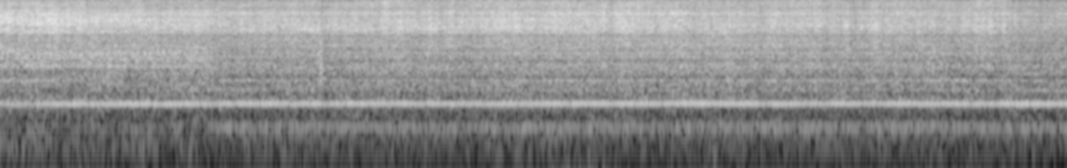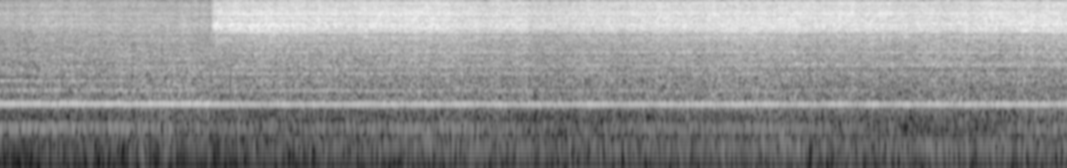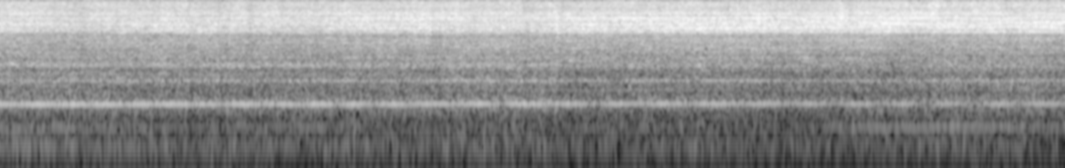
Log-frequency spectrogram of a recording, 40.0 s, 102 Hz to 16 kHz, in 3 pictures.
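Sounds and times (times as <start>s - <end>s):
bandsaw sawmill whine: 0.0s - 39.9s
machine hiss: 16.0s - 39.9s.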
